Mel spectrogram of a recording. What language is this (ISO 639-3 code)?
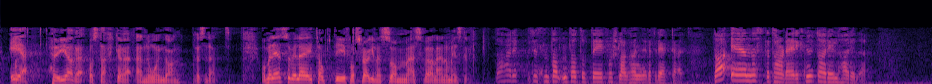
nor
